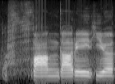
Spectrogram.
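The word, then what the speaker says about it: Whangarei: a Maori language, and when you see the WH in front, it's pronounced as F. So Wagaruru, Whakatane, Whangare here, so it's a F.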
